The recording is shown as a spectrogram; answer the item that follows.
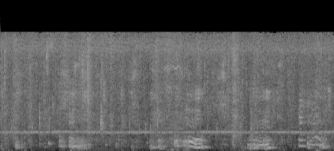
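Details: Nursing Labrador Retriever puppies at Vărădia give a string of brief, squeaky whimpers every half second or so, soft and uneven, over a constant faint high whine in the background.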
